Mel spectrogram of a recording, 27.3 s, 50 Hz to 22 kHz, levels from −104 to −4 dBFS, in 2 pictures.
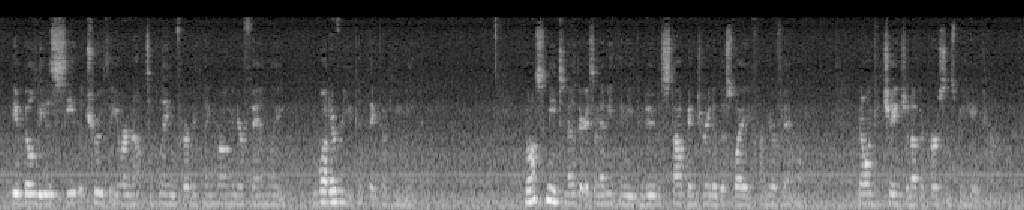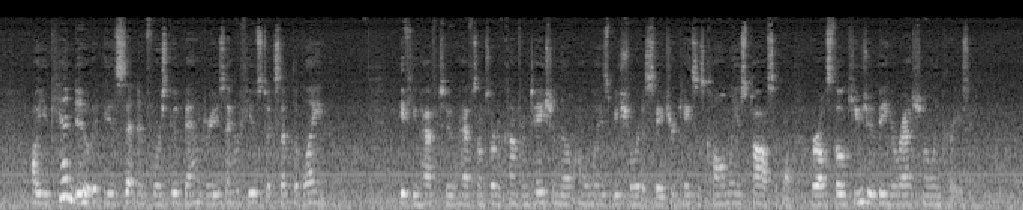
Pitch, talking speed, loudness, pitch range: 175 Hz, 220 wpm, -25 LUFS, 165-185 Hz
